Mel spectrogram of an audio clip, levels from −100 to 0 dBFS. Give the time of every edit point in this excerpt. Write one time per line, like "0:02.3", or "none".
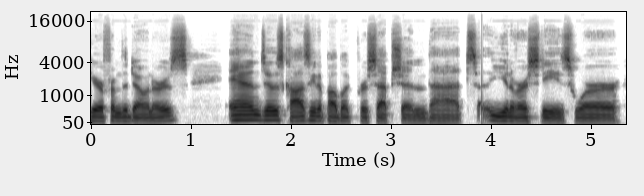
0:03.9

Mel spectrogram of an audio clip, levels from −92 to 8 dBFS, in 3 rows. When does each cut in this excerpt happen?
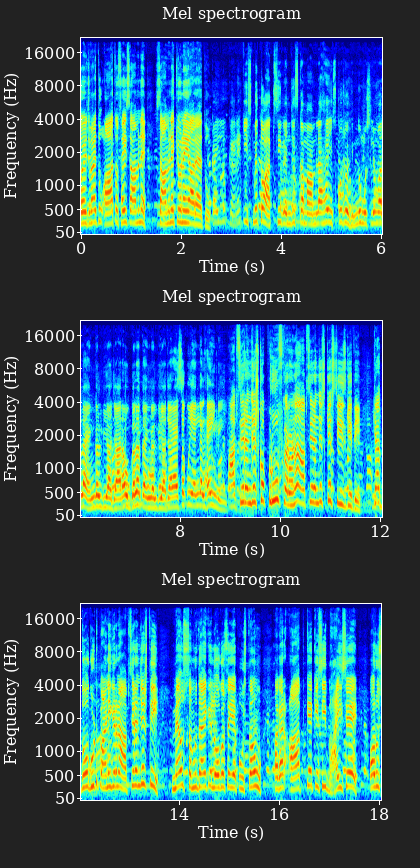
none

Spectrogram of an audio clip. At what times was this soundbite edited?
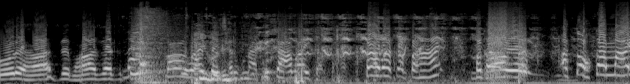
none

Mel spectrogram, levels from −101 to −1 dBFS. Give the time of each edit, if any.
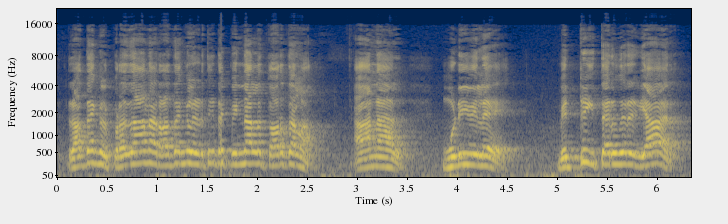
0:01.6

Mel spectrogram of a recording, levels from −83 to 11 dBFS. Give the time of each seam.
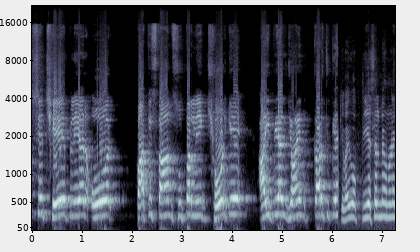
0:06.2

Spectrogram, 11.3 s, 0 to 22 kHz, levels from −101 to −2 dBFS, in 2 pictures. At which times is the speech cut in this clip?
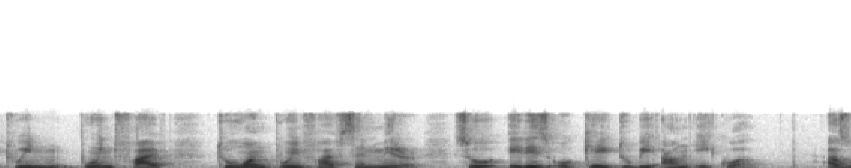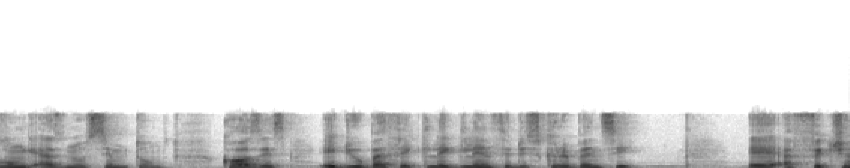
0:08.1

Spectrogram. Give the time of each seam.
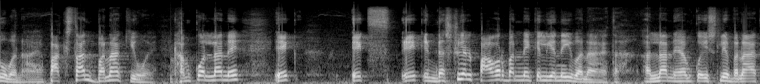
0:01.7

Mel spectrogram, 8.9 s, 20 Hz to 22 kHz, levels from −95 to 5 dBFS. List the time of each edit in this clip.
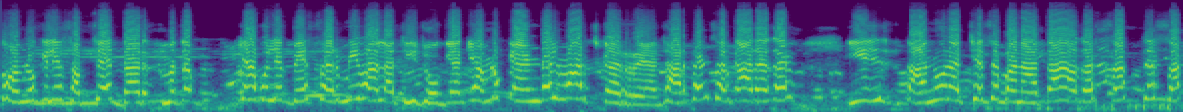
none

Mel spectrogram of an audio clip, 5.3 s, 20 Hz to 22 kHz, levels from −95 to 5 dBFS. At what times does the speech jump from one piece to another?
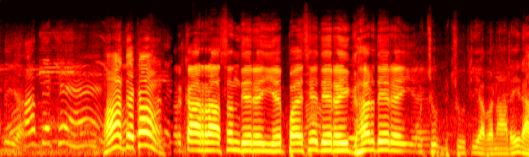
0:01.7

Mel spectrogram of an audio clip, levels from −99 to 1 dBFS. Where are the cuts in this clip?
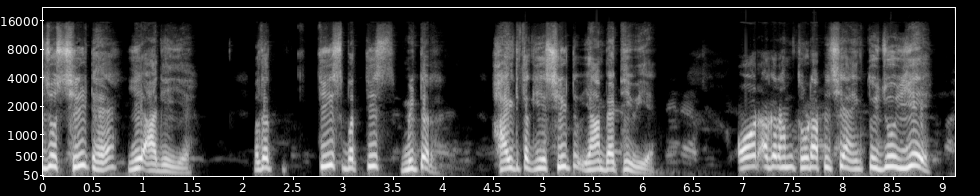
none

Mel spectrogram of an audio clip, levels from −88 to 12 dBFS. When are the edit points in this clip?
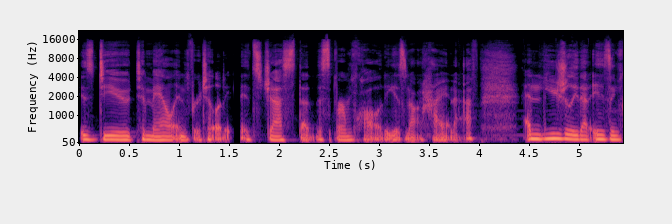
0:01.7
0:04.5

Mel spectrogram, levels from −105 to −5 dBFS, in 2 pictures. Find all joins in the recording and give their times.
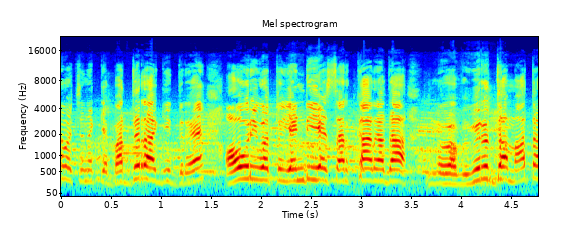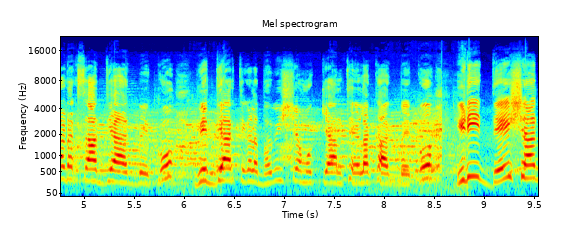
0:08.6

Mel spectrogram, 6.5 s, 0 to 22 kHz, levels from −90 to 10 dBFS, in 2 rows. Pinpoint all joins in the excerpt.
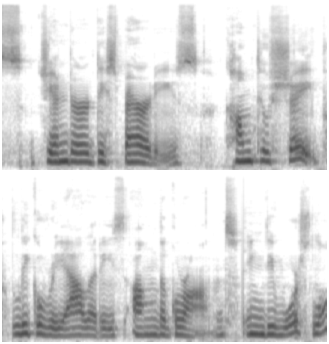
0:03.2
0:05.6

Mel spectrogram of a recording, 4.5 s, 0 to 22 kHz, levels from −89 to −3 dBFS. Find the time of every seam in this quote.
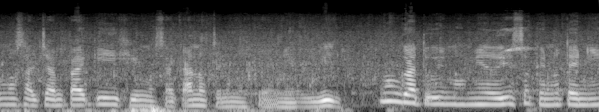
0:02.7

